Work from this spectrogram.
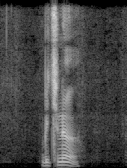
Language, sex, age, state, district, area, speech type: Santali, male, 30-45, West Bengal, Jhargram, rural, read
